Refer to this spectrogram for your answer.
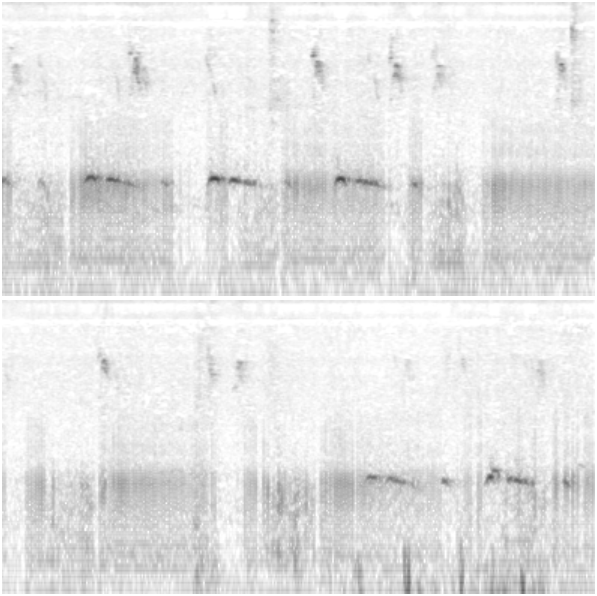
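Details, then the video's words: Purring of a sleeping cat close to the microphone, a throbbing low rumble in repeated breath-paced surges, with light bird chirps scattered faintly through the recording. "Cat Purring While Sleeping"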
